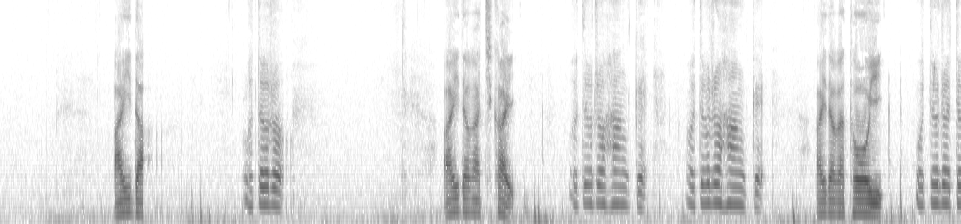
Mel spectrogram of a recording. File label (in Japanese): あいだ, Ainu; mukawa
